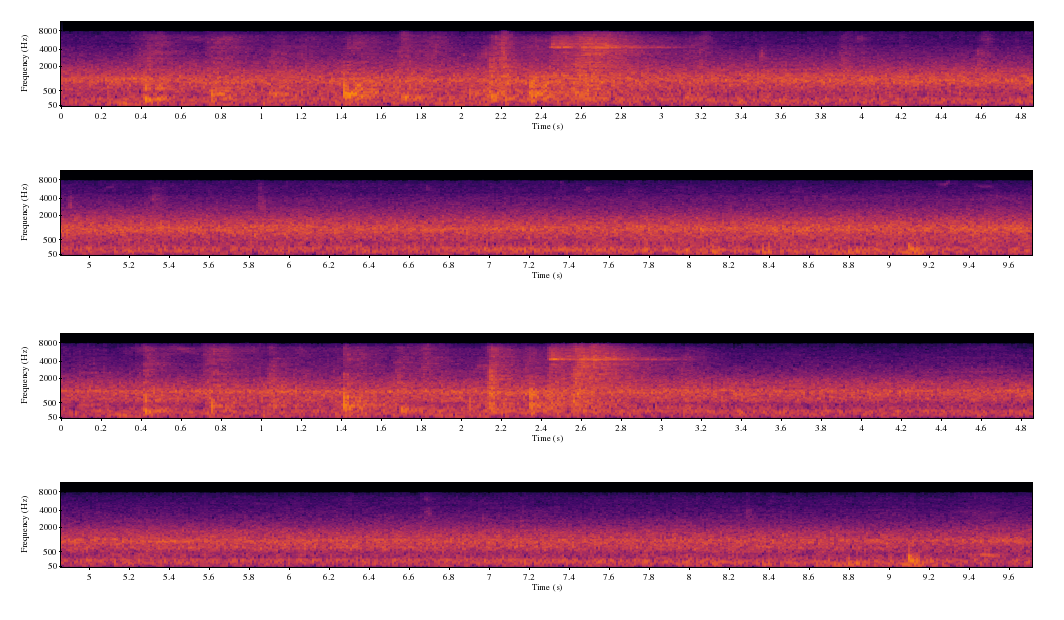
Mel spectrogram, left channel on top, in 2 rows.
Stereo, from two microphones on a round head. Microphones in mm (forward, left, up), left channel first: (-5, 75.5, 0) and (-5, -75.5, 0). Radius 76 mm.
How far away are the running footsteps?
About 3 m.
